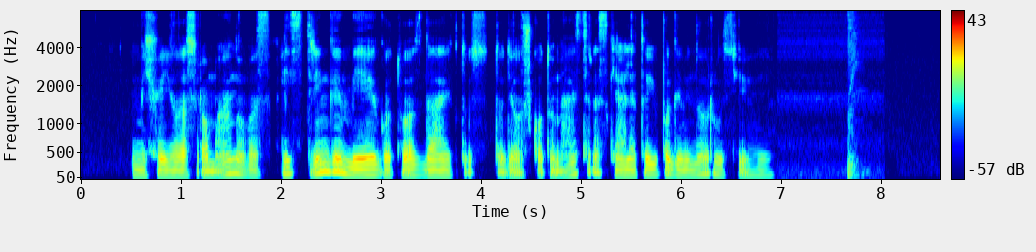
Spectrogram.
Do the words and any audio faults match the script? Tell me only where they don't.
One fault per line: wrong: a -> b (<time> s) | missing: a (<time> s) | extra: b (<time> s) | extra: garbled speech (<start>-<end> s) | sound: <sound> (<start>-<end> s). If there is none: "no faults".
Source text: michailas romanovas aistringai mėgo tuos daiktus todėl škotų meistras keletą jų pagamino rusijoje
sound: thud (7.7-7.9 s)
